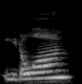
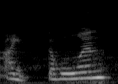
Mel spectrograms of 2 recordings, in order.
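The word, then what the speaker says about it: Eidolon: books Radiance and idolan I had to look that up because I kept saying edolon I still think it sounds better ealon but it's pronounced idolan I don't know I'm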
